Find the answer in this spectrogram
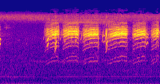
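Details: Yuhina in the wild, foraging for food for its young; after a short quiet start, a run of harsh, buzzy high-pitched bursts with stacked rising harmonics, each about a quarter second long, repeated roughly two to three times per second.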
